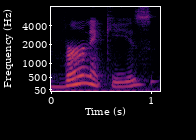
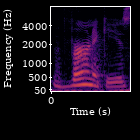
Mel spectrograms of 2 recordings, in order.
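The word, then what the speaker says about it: Wernicke: we have the warning Verna Keys Verna keys so we see that this is spelled with a W but it's pronounced with a V so Verna Keys area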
